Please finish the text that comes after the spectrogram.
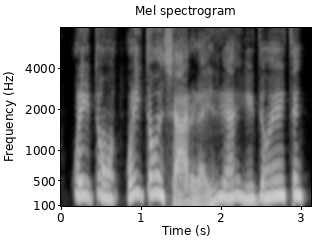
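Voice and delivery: high, sing-song fishing voice; mock wheedling friend. Imitating a friend angling for a favour, high sing-song. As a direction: fish for a favour in a put-on sweet tone.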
